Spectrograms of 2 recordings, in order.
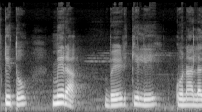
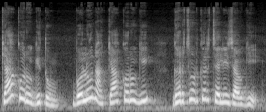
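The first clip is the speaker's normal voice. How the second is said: high, raised angry taunts; furious taunting; 6 semitones higher than usual. Acted. Husband threatening wife before slapping her, furious. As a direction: bait her, daring her to leave. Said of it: "वो ज़ोर से कहने लगे".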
